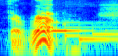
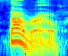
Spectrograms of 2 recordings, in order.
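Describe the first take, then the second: First: It is said the usual local way. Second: It is said the New England way. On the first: This is how people say it down here. The speaker calls it wrong. "we don't say it correctly down here. We always say" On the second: This is how people say it up north. The speaker calls it right. "the tour guide helped me pronounce it as"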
